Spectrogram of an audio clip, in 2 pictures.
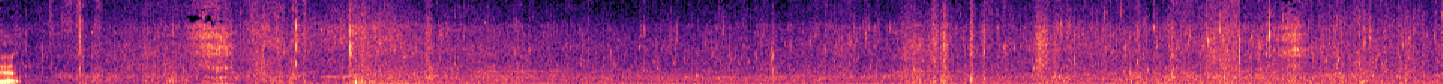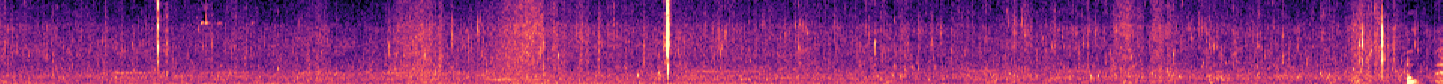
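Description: Stream water running steadily, with a low wind rumble on the microphone throughout.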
